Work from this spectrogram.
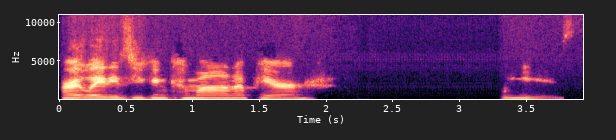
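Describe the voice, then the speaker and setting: A woman hosting a workshop, making friendly, brisk announcements over a microphone. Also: mid-range voice, fairly even intonation, muffled recording. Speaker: event host. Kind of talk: event announcements. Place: conference room.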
